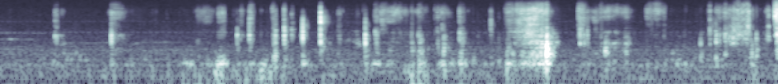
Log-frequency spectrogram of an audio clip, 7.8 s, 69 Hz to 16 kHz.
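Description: Paper being creased and folded by hand while shaping a paper F-14 jet model with an intake, crisp rustles and sharp crinkling taps arriving in irregular bursts, close and fairly quiet, with a longer scraping crease midway.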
